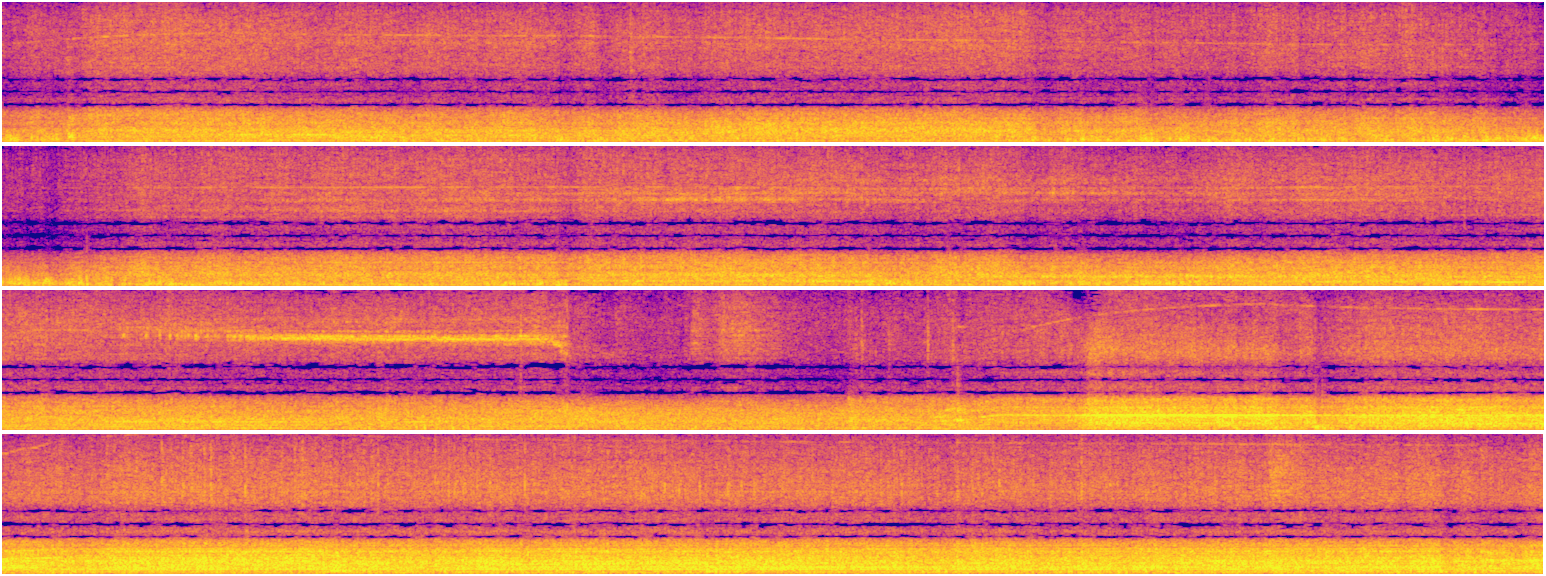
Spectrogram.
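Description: Large farm tractor's diesel engine working hard under load as it pulls a loaded hooklift container trailer through deep mud. About twenty seconds in the engine grows louder and a steady whine joins it.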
